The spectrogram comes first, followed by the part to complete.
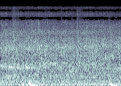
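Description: Steady splashing of water from an indoor fountain, an even noise with no break.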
